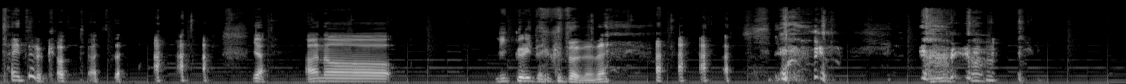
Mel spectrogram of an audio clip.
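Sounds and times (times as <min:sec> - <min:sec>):
laughter: 0:00.1 - 0:02.5, 0:05.9 - 0:08.3
speech: 0:00.1 - 0:04.0, 0:05.0 - 0:08.3, 0:09.2 - 0:10.1
person coughing: 0:07.5 - 0:10.4
throat clearing: 0:07.5 - 0:10.4.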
